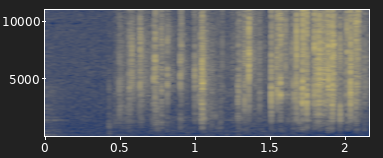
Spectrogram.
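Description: Foil wrapper of a Yu-Gi-Oh! Magic Ruler booster pack crinkling as it is handled and opened, a dense run of irregular crackles starting about half a second in.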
